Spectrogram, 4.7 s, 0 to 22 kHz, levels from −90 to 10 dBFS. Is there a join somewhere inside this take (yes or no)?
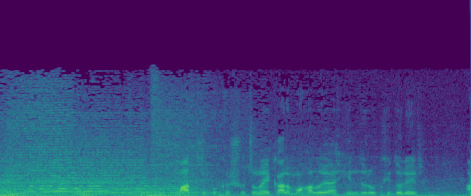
yes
